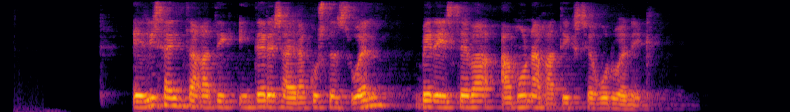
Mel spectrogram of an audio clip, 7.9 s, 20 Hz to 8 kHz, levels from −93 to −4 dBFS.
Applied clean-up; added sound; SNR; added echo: neural separator model SepFormer DNS4.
